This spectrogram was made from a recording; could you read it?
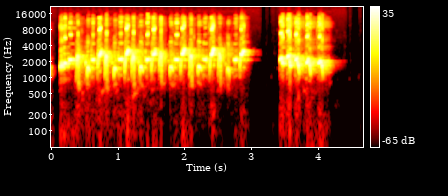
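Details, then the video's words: Harsh, scratchy chattering from a female oriental magpie-robin in breeding condition calling the male, a nearly continuous three-second run of rasping notes, a short pause, then a second briefer burst. "Suara Kacer Betina"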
